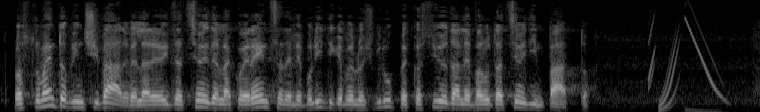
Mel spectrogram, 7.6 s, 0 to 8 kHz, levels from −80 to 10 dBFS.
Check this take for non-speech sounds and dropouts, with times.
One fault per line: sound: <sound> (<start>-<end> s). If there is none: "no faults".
sound: chirp (6.5-7.3 s)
